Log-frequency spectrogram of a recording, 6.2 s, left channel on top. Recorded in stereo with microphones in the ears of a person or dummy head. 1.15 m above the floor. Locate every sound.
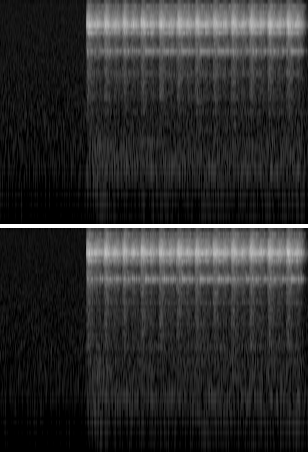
1.7 s a bell: 10° right (ahead or behind), 1.3 m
